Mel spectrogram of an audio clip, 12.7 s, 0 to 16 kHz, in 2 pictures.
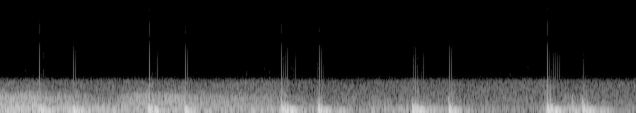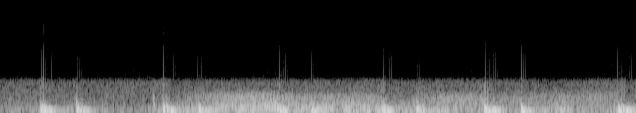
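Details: Male at rest, digital stethoscope on the chest: steady paired lub-dub heartbeats at about 65 a minute, with soft breath noise underneath; normal heart sounds.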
